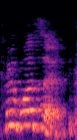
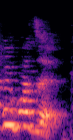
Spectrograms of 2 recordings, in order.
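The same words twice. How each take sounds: First: Softer laughing repeat. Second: Said in the usual way. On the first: Real, not acted. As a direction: laugh through the question.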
